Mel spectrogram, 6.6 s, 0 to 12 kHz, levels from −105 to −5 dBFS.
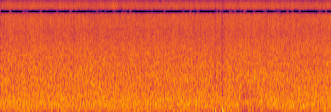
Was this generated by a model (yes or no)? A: yes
